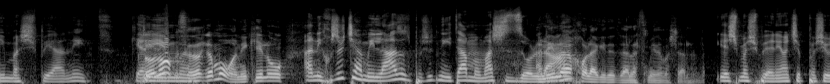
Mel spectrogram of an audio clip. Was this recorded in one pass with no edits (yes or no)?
no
